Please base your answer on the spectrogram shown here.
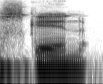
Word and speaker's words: Skin: to this Dawson door skin rhymes with foreskin skin and that has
